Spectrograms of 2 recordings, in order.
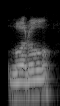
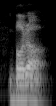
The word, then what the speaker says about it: μπορώ: odd verb in that it carried the accent on the ending. Do you remember how that was? I can? Μπορώ. Μπορώ.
